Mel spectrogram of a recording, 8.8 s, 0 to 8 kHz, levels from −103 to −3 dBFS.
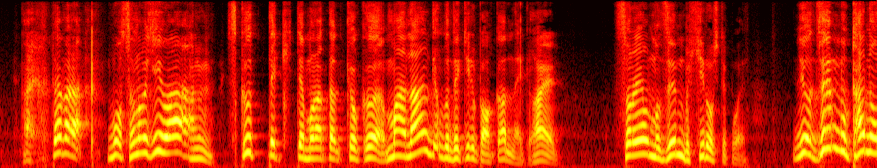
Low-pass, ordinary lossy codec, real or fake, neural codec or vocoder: none; none; fake; codec, 16 kHz, 2 kbps, FunCodec, trained on LibriTTS, 25 frames a second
